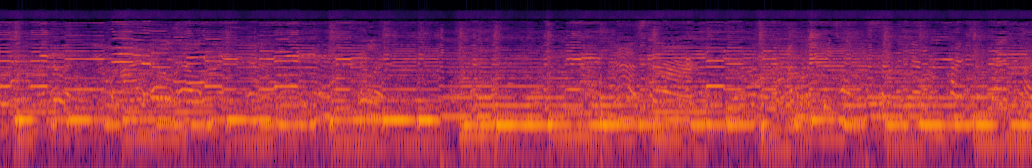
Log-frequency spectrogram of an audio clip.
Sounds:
Musical instrument, Music, Guitar, Speech, Plucked string instrument

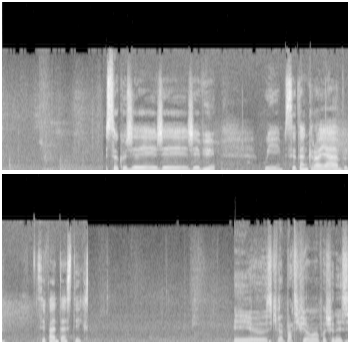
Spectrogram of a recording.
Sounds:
Speech

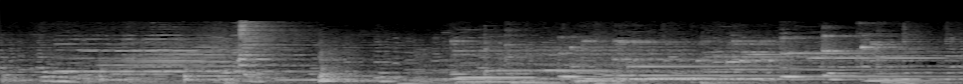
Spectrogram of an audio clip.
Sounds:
Bowed string instrument, Music, Orchestra, Classical music, Musical instrument, Piano, Percussion

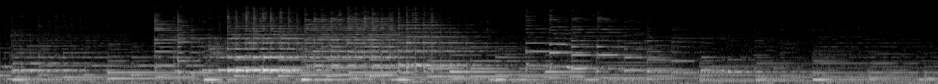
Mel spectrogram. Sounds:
Guitar, Musical instrument, Music, Mandolin

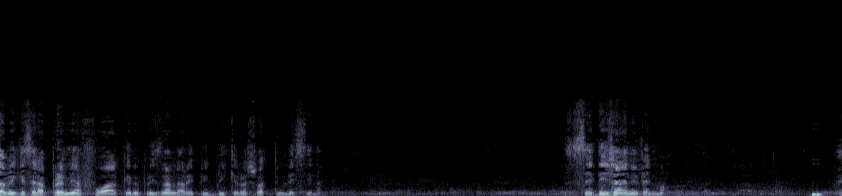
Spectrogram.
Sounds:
Speech

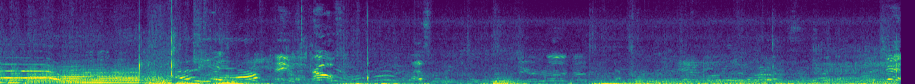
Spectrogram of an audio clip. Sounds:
Speech

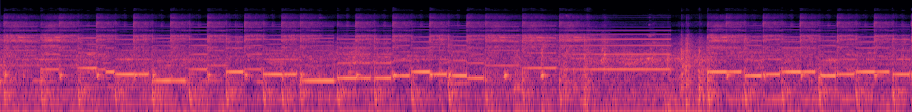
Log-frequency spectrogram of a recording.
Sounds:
Music

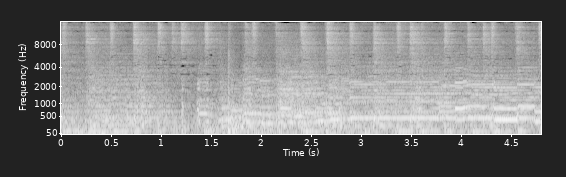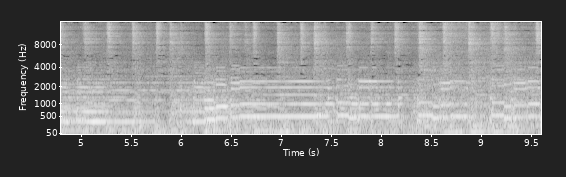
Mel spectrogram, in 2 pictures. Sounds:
Orchestra, Musical instrument, Guitar, Music

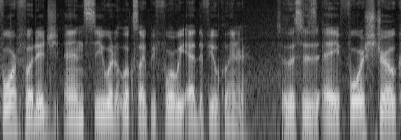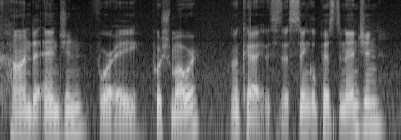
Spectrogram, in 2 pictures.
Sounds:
Speech

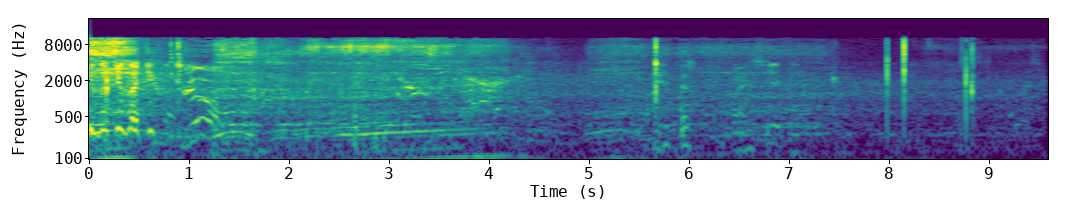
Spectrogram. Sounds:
Speech, Car, Car passing by, Motor vehicle (road), Vehicle

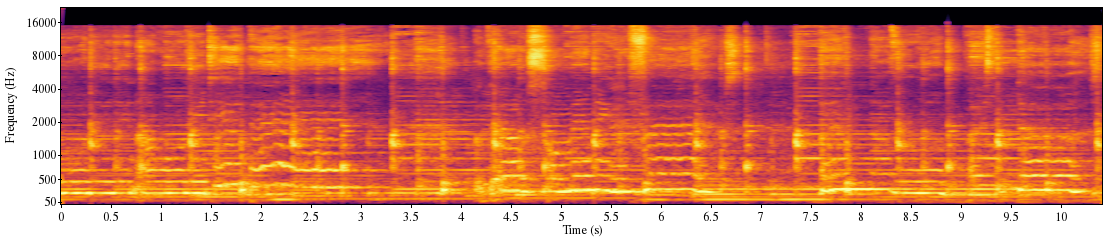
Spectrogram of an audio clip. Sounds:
Music, Dance music

